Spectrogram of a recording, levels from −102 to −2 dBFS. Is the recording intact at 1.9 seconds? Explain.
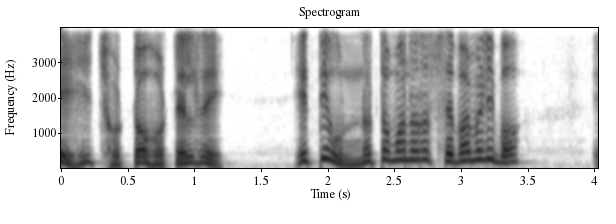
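Yes, the speech at 1.9 seconds is intact, with no fault at that moment.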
